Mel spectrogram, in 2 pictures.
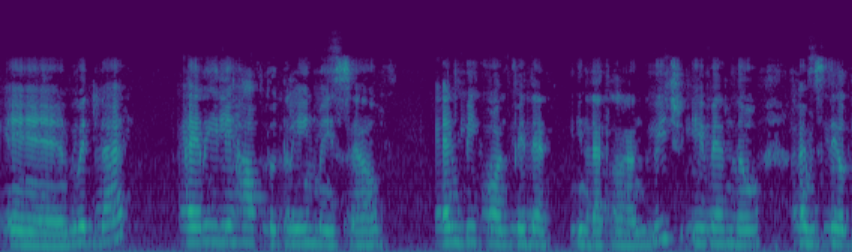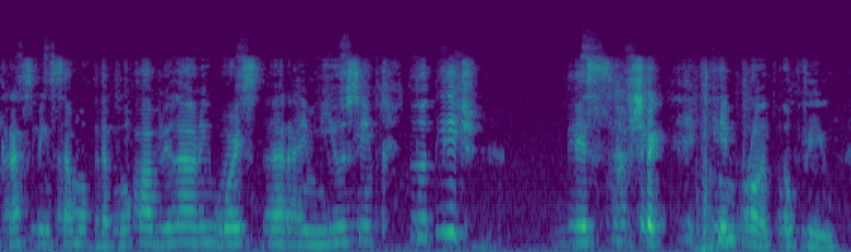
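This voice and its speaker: A woman's voice: on the high side, fairly even intonation, measured pace, crowd noise, poor audio. A Filipino woman in her forties whose first language is Tagalog, giving an informal lesson in English with many fillers, restarts and small laughs. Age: 40s. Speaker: teacher. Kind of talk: informal lecture.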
